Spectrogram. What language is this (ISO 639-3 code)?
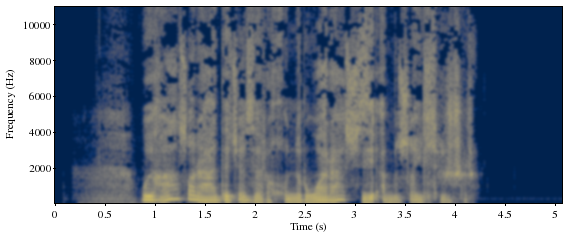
kbd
